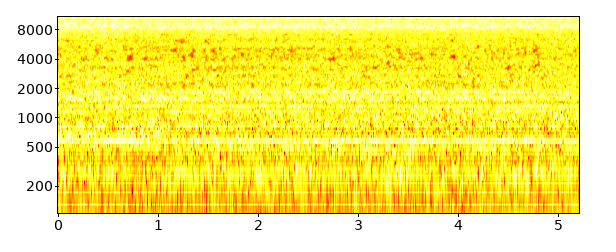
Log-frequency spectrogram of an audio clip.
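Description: A SWEISS 2030 SKY TIG FX UltraPower welder's cooling fan runs with a steady, even whir and broadband hiss, unchanging and alone for several seconds.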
